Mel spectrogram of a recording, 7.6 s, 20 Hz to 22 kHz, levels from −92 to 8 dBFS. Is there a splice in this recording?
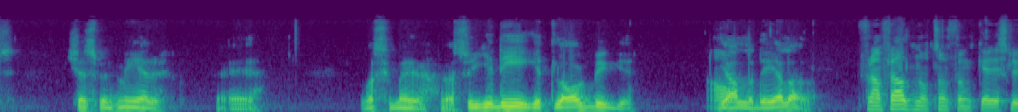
no; 0 cuts

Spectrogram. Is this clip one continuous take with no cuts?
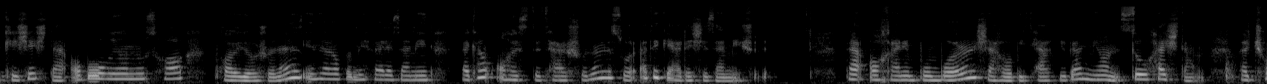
no; 2 cuts; at 3.0 s, 4.7 s

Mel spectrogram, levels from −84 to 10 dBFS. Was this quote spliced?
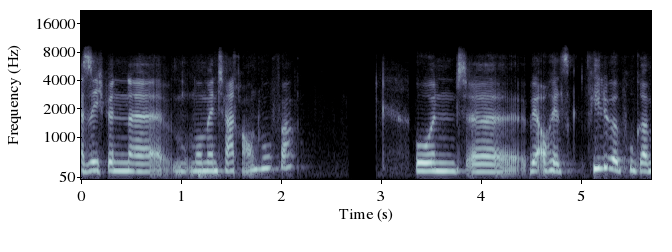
yes; 3 cuts; at 1.5 s, 3.3 s, 4.5 s

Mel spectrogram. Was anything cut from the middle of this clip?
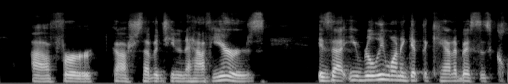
no; 0 cuts

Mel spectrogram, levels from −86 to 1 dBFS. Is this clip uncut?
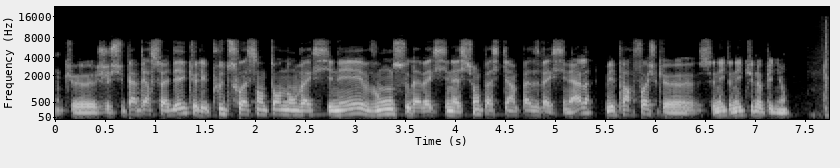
no; 4 cuts; at 3.6 s, 5.4 s, 6.0 s, 6.7 s

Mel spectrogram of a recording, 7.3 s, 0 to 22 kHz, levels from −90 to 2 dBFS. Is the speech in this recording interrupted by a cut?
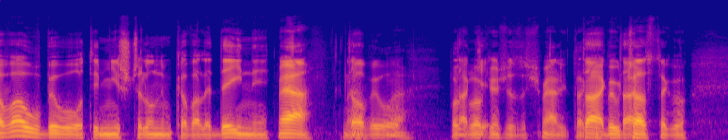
no; 0 cuts

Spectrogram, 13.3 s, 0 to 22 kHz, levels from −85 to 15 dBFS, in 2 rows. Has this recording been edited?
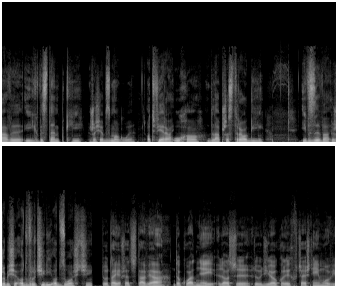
yes; 3 cuts; at 3.4 s, 6.6 s, 9.0 s

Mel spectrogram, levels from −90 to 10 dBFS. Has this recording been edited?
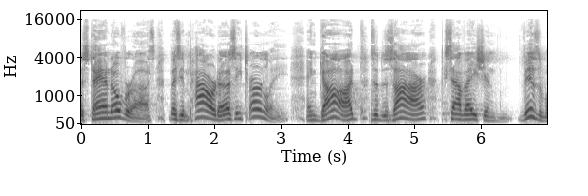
yes; 3 cuts; at 1.4 s, 4.4 s, 5.4 s

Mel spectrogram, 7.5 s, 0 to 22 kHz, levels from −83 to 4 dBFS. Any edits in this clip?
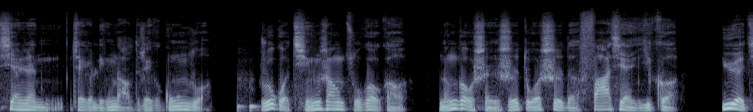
no; 0 cuts

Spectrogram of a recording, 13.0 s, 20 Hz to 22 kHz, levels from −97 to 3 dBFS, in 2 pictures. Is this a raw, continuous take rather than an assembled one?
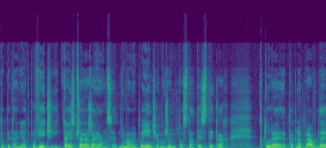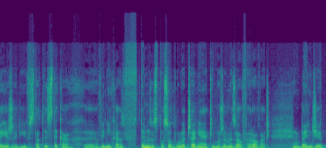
no; 4 cuts; at 2.4 s, 3.5 s, 9.0 s, 9.5 s

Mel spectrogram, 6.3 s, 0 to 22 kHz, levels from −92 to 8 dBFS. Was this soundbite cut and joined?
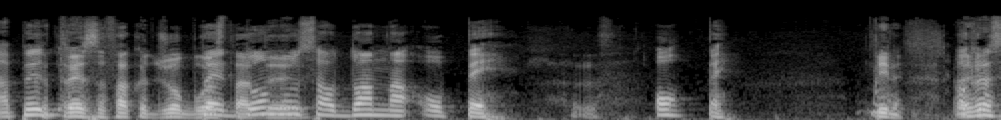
no; 0 cuts

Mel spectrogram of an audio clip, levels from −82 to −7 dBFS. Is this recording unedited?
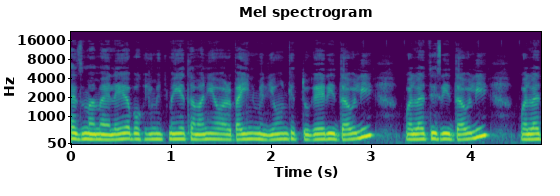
no; 2 cuts; at 2.2 s, 3.7 s

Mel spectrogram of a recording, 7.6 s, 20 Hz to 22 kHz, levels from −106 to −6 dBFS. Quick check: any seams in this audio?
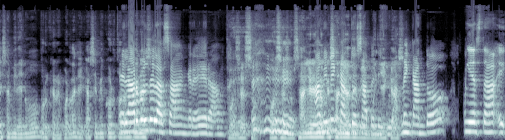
no; 0 cuts

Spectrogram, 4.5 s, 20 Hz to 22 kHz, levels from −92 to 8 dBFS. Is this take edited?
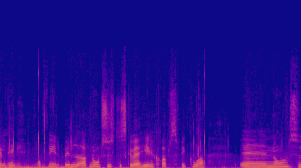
no; 0 cuts

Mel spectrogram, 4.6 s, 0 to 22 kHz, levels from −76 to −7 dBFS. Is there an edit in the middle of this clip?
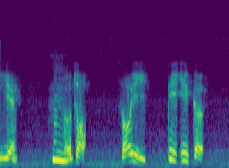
no; 0 cuts

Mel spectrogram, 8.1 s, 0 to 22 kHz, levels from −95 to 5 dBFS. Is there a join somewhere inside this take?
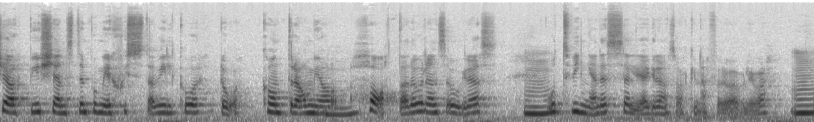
no; 0 cuts

